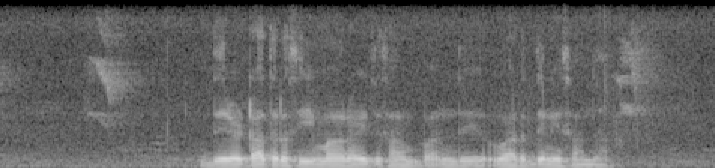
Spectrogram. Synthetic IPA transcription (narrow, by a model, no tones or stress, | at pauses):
d̪eɾəʈat̪ɾəsiːmaɾajd͡ʒsampə̰nd̪eʋaɾd̪inisãnd̪ʱa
